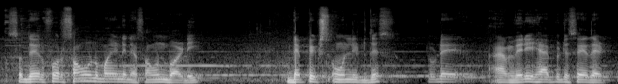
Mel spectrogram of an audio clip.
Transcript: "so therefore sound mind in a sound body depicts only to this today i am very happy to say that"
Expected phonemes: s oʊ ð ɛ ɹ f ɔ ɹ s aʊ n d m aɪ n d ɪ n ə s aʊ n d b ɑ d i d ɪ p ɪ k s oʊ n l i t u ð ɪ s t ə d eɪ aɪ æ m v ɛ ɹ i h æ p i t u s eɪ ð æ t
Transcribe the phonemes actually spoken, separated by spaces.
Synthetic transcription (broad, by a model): s oʊ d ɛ ɹ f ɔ ɹ s aʊ n d m aɪ n d ɪ n ə s aʊ n d b ɑ d i d ɪ p ɪ k s oʊ n l i t u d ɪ s t ə d eɪ aɪ m v ɛ ɹ i h æ p i t u s eɪ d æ t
